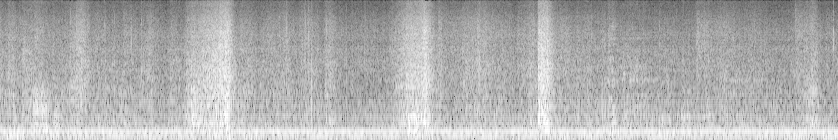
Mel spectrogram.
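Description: Towels rustling as they are handled, in a few short bursts, over a steady low electrical hum.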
